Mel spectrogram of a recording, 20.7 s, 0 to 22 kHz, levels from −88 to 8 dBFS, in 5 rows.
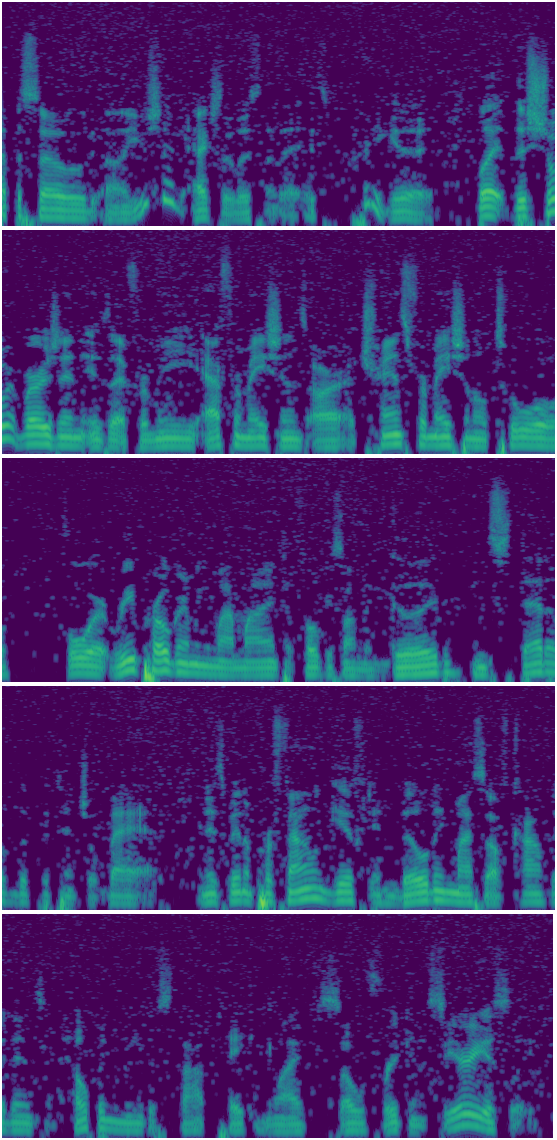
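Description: From start to finish, the speech carries the marks of overdone noise removal. A noise reduction stage was pushed too hard on a noisy recording. Frequency bands that sat close to its noise estimate were cut deeply or shut off entirely. Softer parts of the voice fell under that line and were removed too. Between phrases the background drops away, breaking up into twinkling, warbling specks.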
